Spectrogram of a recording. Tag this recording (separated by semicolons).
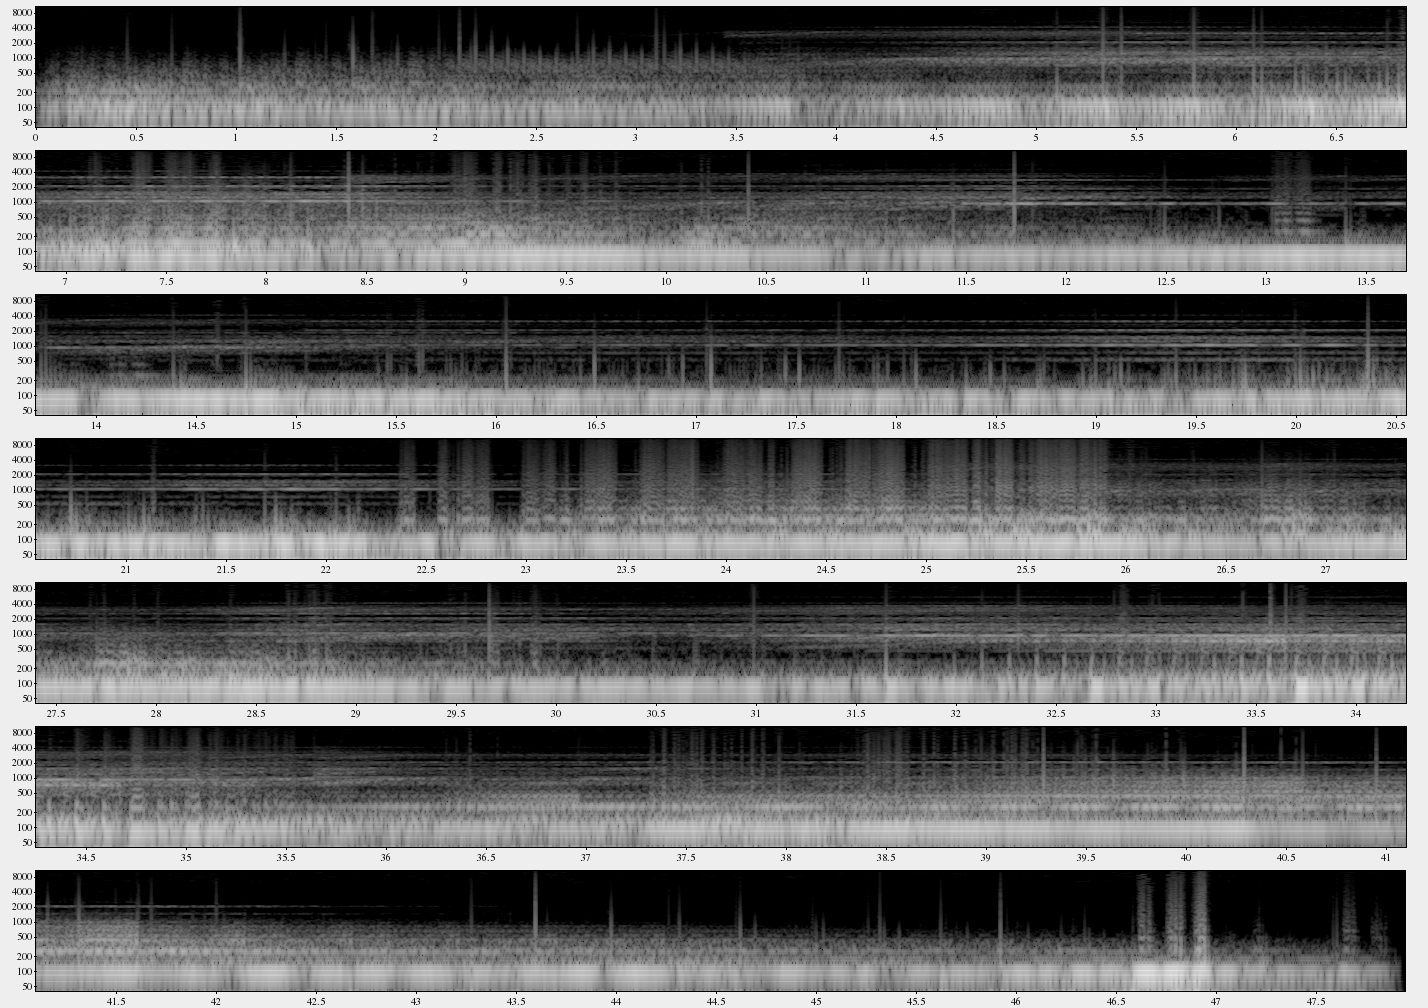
ambience; strange; ambient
